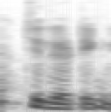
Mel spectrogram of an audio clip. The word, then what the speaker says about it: chelate: इसको चिलेट भी बोलते हैं, इसको किलेट भी बोल देते हैं प्रोनाउंसिएशन में, तो इसको बोलते हैं मेटल चिलेट।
